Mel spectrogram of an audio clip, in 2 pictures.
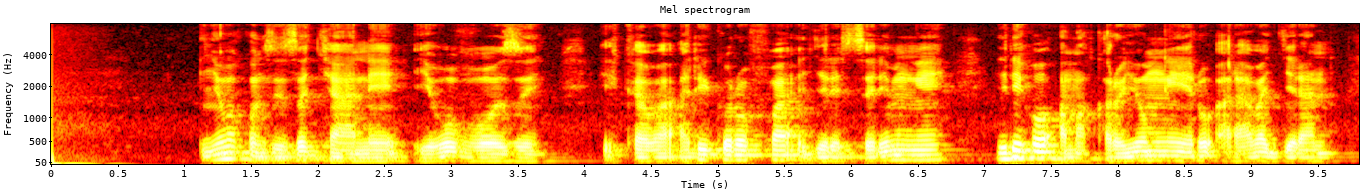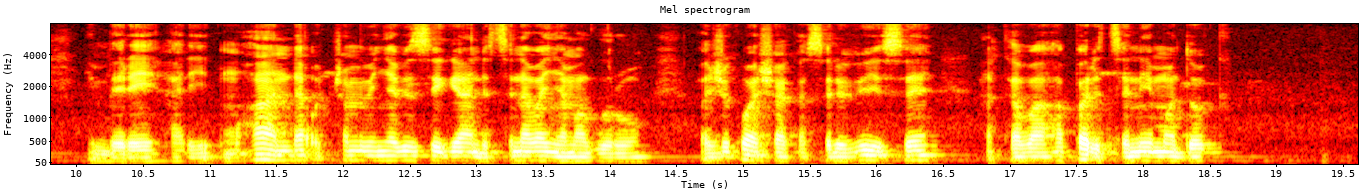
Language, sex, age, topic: Kinyarwanda, female, 18-24, health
